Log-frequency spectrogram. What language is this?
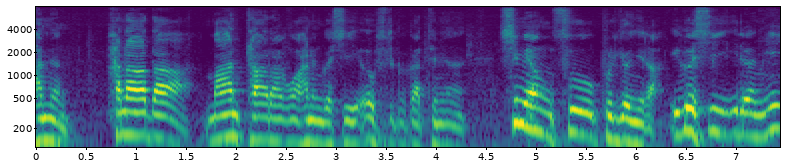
Korean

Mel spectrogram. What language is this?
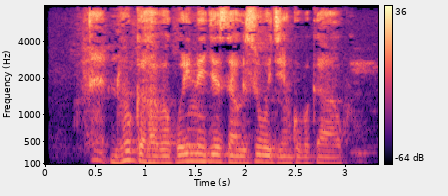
Kinyarwanda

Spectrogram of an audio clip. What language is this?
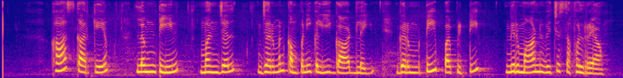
Punjabi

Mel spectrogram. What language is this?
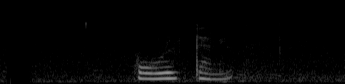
Sinhala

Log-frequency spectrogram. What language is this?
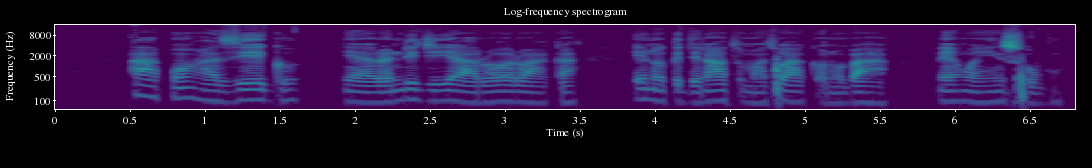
Igbo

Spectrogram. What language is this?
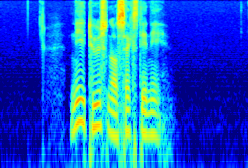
Norwegian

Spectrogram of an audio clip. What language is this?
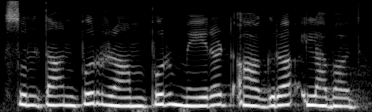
Urdu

